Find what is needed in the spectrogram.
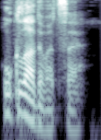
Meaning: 1. to pack (up), to be packing (up), to be packing one's things 2. to go (in, into) 3. to keep (within), to confine oneself (to) 4. to lie down
- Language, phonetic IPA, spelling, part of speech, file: Russian, [ʊˈkɫadɨvət͡sə], укладываться, verb, Ru-укладываться.ogg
